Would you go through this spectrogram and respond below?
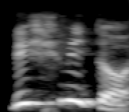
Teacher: বিস্মিত, এই যে দেখেন এটা হবে কি অ্যাকচুয়ালি উচ্চারণটা হবে বিস্মিত, এই যে দেখেন মফালা মাঝখানে আছে এই জন্য দেখেন শয়ের উচ্চারণ দ্বিত্ব হচ্ছে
